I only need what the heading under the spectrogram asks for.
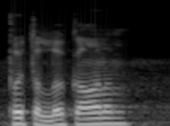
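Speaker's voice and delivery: usual speaking voice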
